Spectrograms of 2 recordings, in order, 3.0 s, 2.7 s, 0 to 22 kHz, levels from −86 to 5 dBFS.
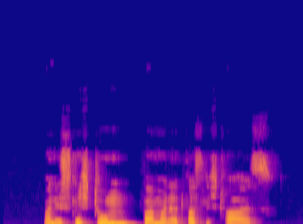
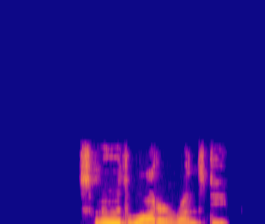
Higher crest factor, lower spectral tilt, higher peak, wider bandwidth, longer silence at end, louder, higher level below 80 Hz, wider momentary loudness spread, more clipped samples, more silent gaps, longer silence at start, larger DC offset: about the same, 18 dB vs 16 dB; about the same, -5.5 dB/octave vs -5.5 dB/octave; first, 0 dBFS vs -4 dBFS; first, 9.4 kHz vs 8 kHz; about the same, 0.35 s vs 0.4 s; about the same, -18 LUFS vs -18 LUFS; first, -54 dBFS vs -60 dBFS; second, 10 LU vs 15 LU; neither; neither; second, 0.45 s vs 0.8 s; neither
